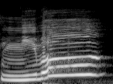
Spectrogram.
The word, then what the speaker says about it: Nemo: My name is Nemo. Mr. Nemo. You didn't get it quite right, young lady. It's pronounced Nemo. That's right. I'm a scientist sent by the gods. Nemo?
